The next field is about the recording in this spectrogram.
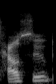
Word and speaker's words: Hausu: I think we generally pronounce it as Hausu, because there's another horror film from the 80s in America called House.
